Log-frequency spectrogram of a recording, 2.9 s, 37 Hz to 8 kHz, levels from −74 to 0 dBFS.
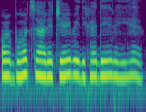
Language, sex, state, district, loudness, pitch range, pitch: Hindi, female, Arunachal Pradesh, Papum Pare, -13 LUFS, 210-215 Hz, 215 Hz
